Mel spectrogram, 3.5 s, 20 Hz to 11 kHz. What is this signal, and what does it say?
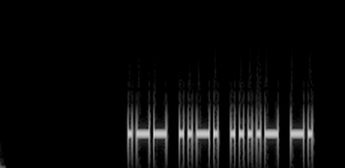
Morse code, heard as a keyed tone, about 28 wpm, 700 Hz. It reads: WF4N
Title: USA Call Signs - 4 Characters - 2x Character Spacing - 28wpm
